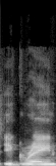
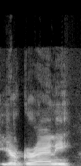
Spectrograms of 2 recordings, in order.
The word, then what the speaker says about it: Igraine: joking that they were pronouncing it not as igraine but as your granny ah there are plenty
